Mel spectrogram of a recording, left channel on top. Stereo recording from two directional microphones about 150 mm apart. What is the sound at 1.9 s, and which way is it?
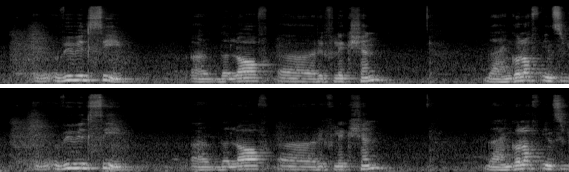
Speech, 85° left.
